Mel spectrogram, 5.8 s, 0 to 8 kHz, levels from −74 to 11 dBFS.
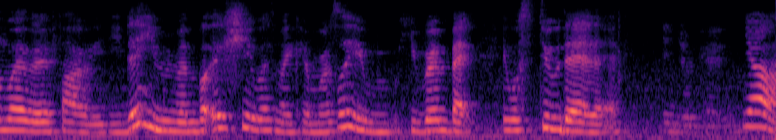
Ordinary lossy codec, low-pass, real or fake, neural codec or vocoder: none; none; real; none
